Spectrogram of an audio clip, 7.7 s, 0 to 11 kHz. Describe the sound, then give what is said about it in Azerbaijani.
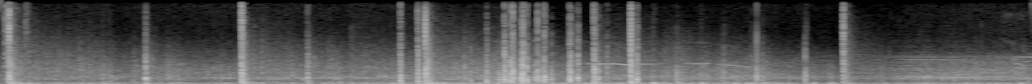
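Fireworks bursting during a US Independence Day celebration, with many sharp pops and crackles firing in quick, irregular succession over a continuous low rumble of distant booms. “Bu atəşfəşanlıq səsləri Birləşmiş Ştatların iyul nəğməsidir ölkənin müstəqillik günü və ya sadəcə 4 iyul kimi tanınan təqvim Amerikanın şərqindən qərbinə, şimalından cənubunadək atəşfəşanlıqlarla qeyd olunur.”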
